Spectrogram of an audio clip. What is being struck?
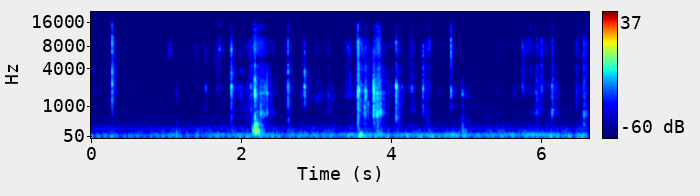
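Bar soap carved with a metal blade.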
